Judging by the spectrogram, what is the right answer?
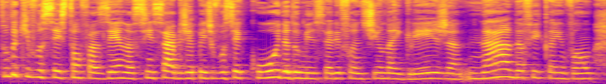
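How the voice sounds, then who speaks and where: Speaking at a fairly quick pace, a woman keeps a fairly high pitch and fairly even intonation. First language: Japanese (speaking Portuguese). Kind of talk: testimony.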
